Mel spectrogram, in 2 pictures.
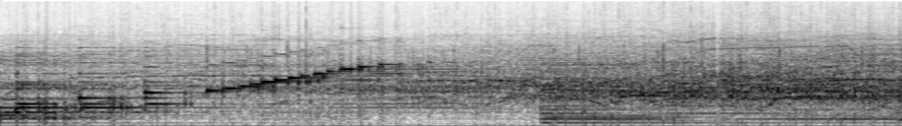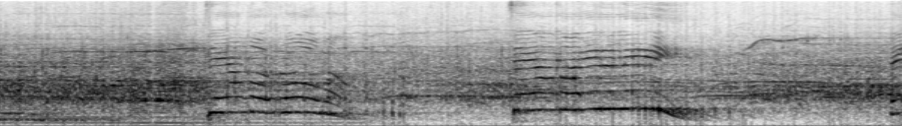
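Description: Live soul ballad: a woman sings to her own piano over a long held backing chord, with a stepped rising run early on and wavering melismatic vocal runs in the second half.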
